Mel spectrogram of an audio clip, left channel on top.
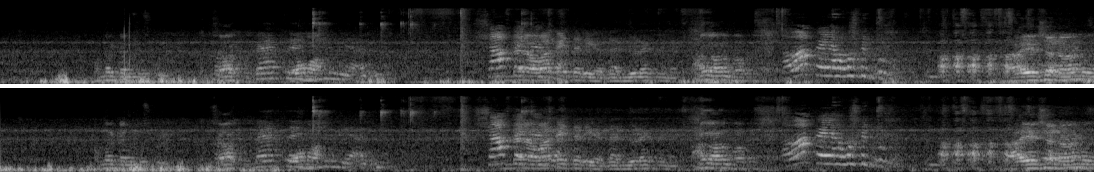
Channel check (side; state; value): both; normal; correlation 0.25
